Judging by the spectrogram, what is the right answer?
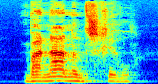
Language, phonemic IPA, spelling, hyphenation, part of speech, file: Dutch, /baːˈnaː.nə(n)ˌsxɪl/, bananenschil, ba‧na‧nen‧schil, noun, Nl-bananenschil.ogg
- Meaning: banana peel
